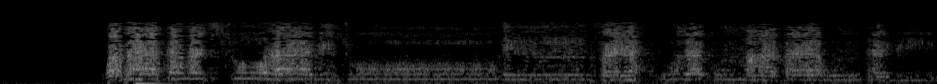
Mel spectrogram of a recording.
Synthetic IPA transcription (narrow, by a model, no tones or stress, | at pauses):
wamaːt̪amasːuːhaːbɪd͡ʒuː | ʔɪnnfajaʔxʊðakʊmmaðaːbʊnʔabiː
